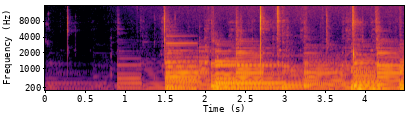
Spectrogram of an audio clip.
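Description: Instrumental background music with strummed guitar; quiet at first, then louder from about a second and a half in, with repeated strums.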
